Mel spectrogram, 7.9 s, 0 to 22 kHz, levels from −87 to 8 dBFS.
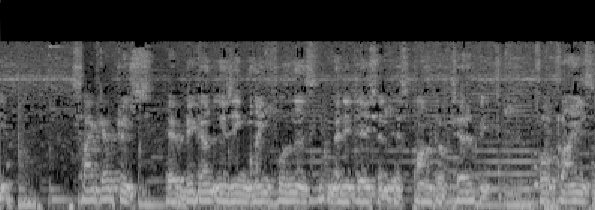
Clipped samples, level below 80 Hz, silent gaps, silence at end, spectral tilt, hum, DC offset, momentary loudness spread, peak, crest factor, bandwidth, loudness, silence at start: under 0.1%; -36 dBFS; none; 0 s; -4 dB/octave; none; under 0.1%; 5 LU; -10 dBFS; 12 dB; 11 kHz; -22 LUFS; 0 s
